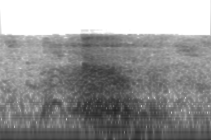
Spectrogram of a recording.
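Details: A man (a dad) snoring: one deep, rumbling snore swelling and fading over about a second, on a muffled low-quality recording.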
